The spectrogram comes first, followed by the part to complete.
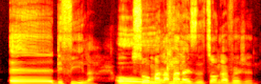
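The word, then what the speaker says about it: Mhalamhala: Yeah, in Tsonga, the H is silent.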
